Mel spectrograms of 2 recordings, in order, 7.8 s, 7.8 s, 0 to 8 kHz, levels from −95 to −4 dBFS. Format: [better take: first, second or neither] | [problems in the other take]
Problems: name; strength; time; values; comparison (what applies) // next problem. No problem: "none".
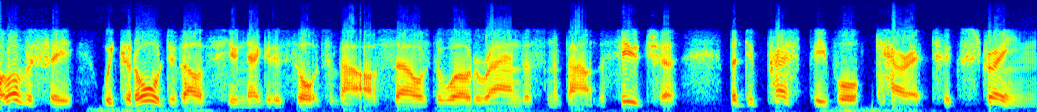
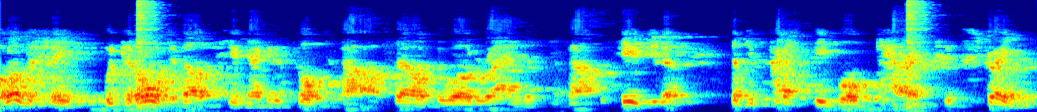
first | noise reduction (classical method WPE with log-MMSE)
